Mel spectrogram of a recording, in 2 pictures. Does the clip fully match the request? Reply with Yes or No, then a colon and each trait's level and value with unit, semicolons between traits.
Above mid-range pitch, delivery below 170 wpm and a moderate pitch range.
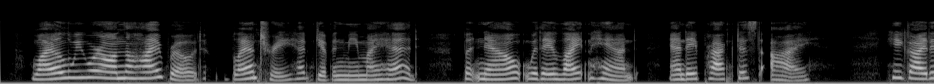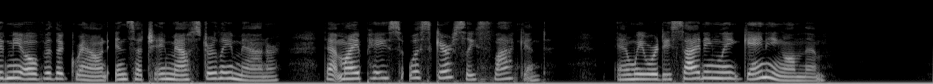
Yes: high, 245 Hz; average, 150 wpm; average, 3.9 semitones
